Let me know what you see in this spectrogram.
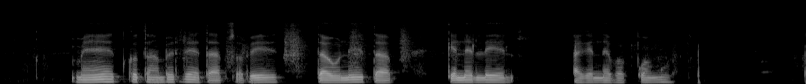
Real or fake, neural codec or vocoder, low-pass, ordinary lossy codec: real; none; 7.2 kHz; none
